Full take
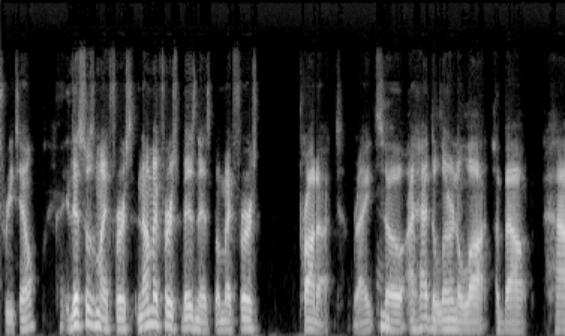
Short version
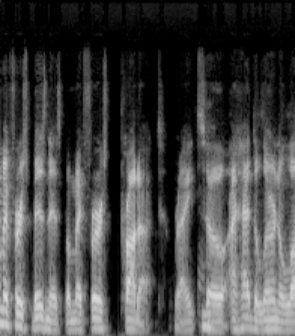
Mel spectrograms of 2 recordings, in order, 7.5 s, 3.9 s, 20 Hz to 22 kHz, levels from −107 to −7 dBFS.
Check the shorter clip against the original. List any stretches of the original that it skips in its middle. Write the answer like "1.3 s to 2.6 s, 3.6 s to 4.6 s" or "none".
3.5 s to 3.9 s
